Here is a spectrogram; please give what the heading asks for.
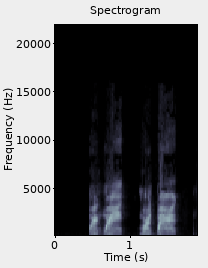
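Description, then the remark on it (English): A voice imitates a bedside phone ringing in a squawky cartoon-duck style, two paired bursts of nasal, quacking syllables, loud, with a short pause between them. “Let's just do the ring.”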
